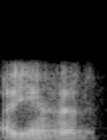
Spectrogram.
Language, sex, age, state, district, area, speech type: Odia, male, 18-30, Odisha, Mayurbhanj, rural, conversation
